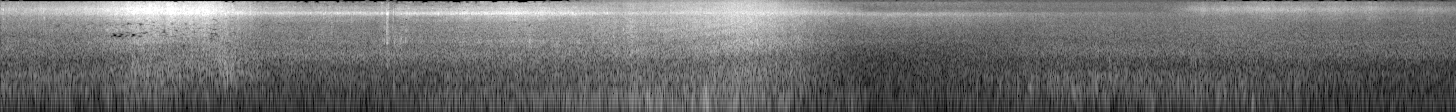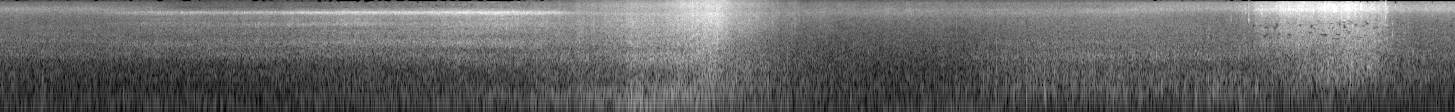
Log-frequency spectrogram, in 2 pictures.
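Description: Black Sea surf washing over a pebble beach: a steady rushing wash, with several bigger waves breaking and hissing up the stones.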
